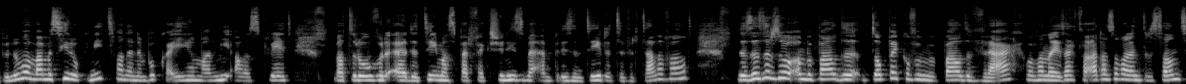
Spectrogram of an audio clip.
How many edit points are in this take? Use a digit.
0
